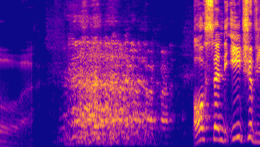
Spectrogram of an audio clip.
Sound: laughter

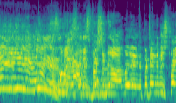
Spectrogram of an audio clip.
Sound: cheering

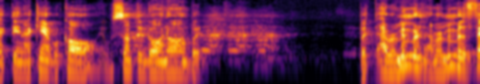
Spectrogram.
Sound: audience laughing

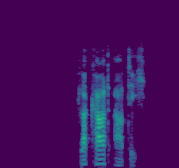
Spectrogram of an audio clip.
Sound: fast Pronunciation

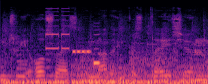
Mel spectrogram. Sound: sensor beeps faster

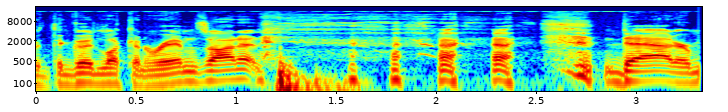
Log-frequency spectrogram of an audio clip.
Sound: laughs

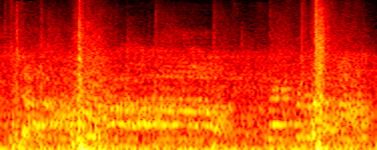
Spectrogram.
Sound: heavy metal music; crowd cheering; thud; smack

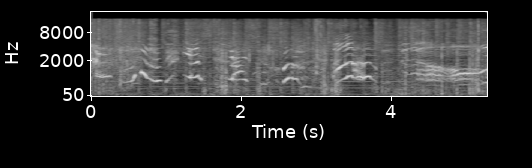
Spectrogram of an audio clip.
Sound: high pitched screaming and the sounds of rubber

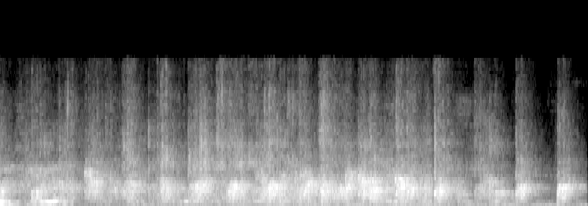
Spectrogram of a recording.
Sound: applause

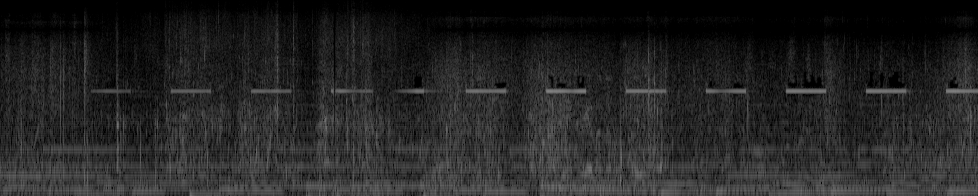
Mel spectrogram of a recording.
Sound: electroshocking backpack beeping

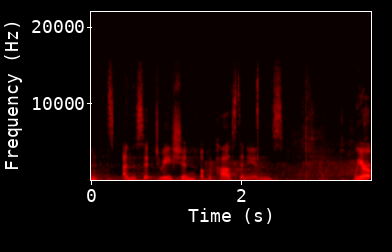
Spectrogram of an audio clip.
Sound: applause

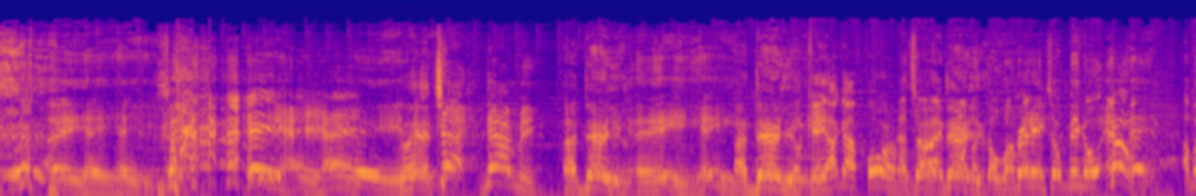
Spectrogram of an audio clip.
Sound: laughter

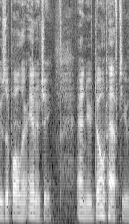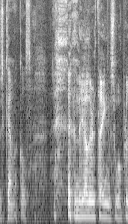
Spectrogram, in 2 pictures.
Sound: laughing

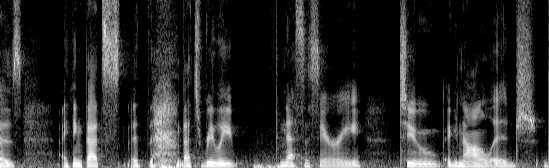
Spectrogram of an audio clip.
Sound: laughter

